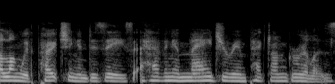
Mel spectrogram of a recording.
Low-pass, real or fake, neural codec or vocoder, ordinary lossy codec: 7.2 kHz; fake; vocoder, 44.1 kHz, 128 mel bands, Pupu-Vocoder; AAC, 32 kbps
